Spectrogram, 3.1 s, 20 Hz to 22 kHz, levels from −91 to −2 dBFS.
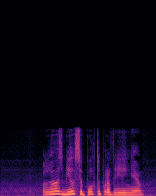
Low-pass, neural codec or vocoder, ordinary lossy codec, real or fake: none; codec, 16 kHz, 1 kbps, FunCodec, trained on LibriTTS, 50 frames a second; none; fake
